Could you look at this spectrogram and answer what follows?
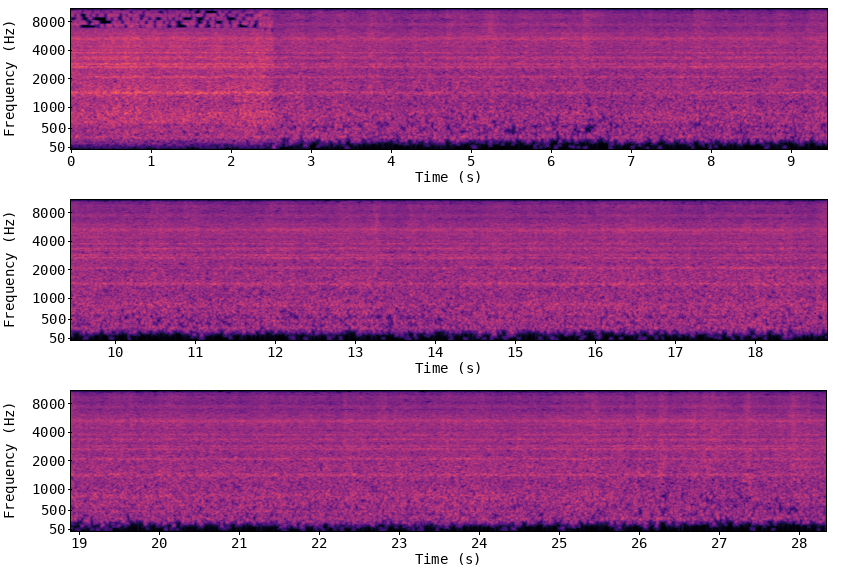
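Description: Steady machinery noise of a three-piece food can production line and its can conveyors: a dense hiss with several steady high whines and no clear rhythm. It drops slightly and thins out in the low end about two and a half seconds in.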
